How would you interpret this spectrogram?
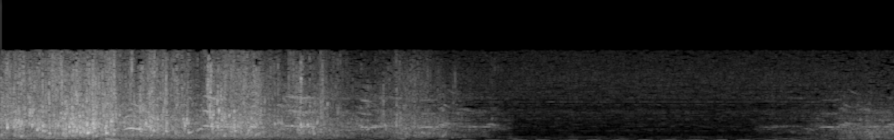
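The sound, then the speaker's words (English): Loud splashing from people swimming churns steadily for several seconds, then fades away into near silence before a softer wash of water returns at the end. “Let's swim about a bit and then get dressed and discuss it.”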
